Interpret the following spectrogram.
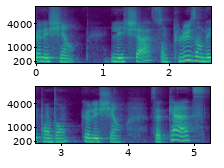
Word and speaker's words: plus: Les chats sont plus indépendants que les chiens. So cats are more independent than dogs. So here, plus indépendant. Again, the liaison, and here you pronounce the final S like a Z, plus indépendant.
